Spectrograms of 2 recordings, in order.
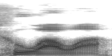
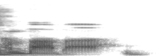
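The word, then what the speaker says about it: Huwawa: for they use the I think the pronunciation they officially use is huawa but it's yeah it's that one I always use humbaba but like that's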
